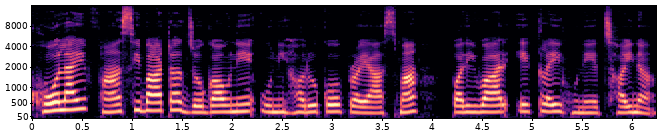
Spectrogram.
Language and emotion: Nepali, neutral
